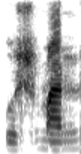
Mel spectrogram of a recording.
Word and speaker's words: কুষ্মাণ্ড: এর সাথে যে মটা আছে, এই মটা কি হবে, মটার উচ্চারণ হবে, মটা বেনি হয়ে যাবে না। এই জন্য কোষ্ঠের কু তালবস্য, তারপর ময়কার মা, ন ডয়কার ড, কুষ্মাণ্ড এভাবে আছে, মানে ম মাঝখানে থাকলে উচ্চারণ হচ্ছে।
